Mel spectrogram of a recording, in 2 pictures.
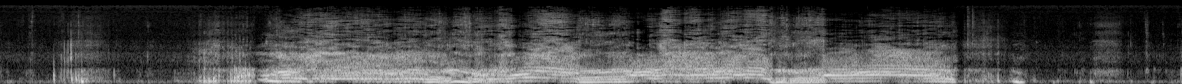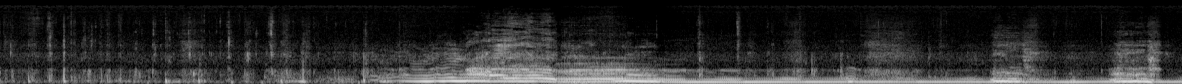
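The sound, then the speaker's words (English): Grizzly bears caught on a remote field recorder give deep, loud, drawn-out groaning roars with a rough tonal quality, in two long bouts separated by a quieter stretch of scattered grunts and rustling. “we set up a remote field recorder in the hopes of getting the sounds of grizzly bears. And this is what we got.”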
